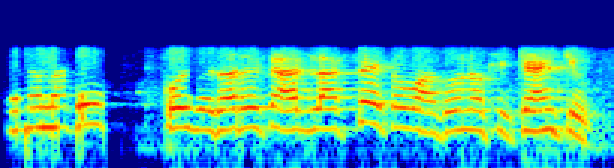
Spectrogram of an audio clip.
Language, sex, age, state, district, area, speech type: Gujarati, female, 60+, Gujarat, Kheda, rural, conversation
